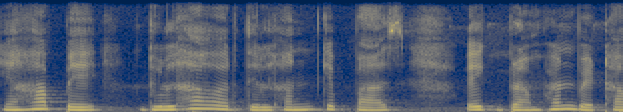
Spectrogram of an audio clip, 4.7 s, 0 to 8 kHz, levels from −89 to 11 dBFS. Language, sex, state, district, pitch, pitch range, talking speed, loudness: Hindi, female, Odisha, Malkangiri, 200 Hz, 190-225 Hz, 130 wpm, -16 LUFS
